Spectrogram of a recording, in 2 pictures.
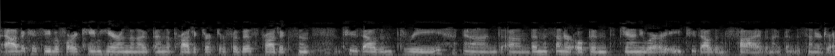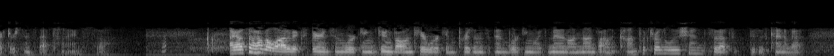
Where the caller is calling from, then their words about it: Kent, Washington, United States; Hello. Tracy, I'm calling from Kent, Washington.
